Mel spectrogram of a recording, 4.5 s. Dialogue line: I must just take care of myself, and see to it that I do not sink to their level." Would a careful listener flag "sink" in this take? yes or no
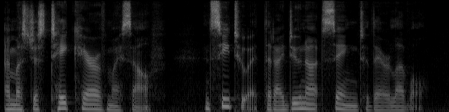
yes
